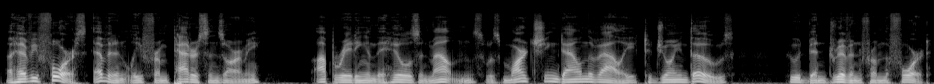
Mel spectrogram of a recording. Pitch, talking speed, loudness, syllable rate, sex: 100 Hz, 180 wpm, -20 LUFS, 5.4 syllables/s, male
